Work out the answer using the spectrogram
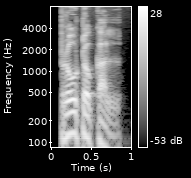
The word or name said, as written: प्रोटोकॉल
